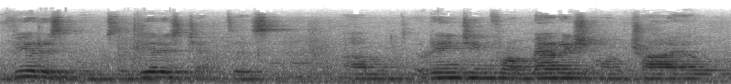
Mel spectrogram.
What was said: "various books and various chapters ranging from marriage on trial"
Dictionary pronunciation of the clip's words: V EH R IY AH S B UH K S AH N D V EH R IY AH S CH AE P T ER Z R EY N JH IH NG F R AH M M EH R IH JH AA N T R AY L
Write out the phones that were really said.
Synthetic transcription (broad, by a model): V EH R IY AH S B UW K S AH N V EH R IY AH S CH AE P T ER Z R EY N JH IH NG F R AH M M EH R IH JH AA N T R AY L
